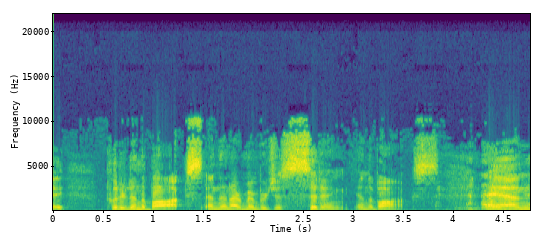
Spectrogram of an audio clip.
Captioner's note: laughter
